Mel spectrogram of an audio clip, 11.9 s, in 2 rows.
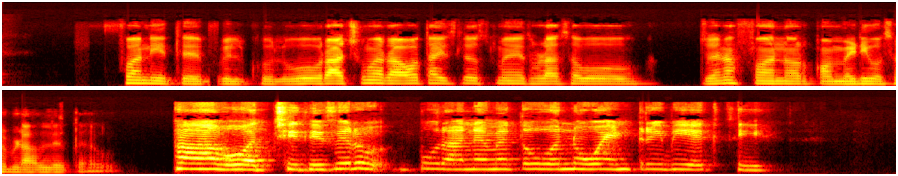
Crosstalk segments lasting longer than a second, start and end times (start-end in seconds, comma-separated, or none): none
